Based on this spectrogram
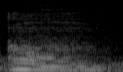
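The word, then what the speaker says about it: Aum: There are moments when I've reached when I've been in a circle with others chanting om a u m has three syllables where I felt we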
